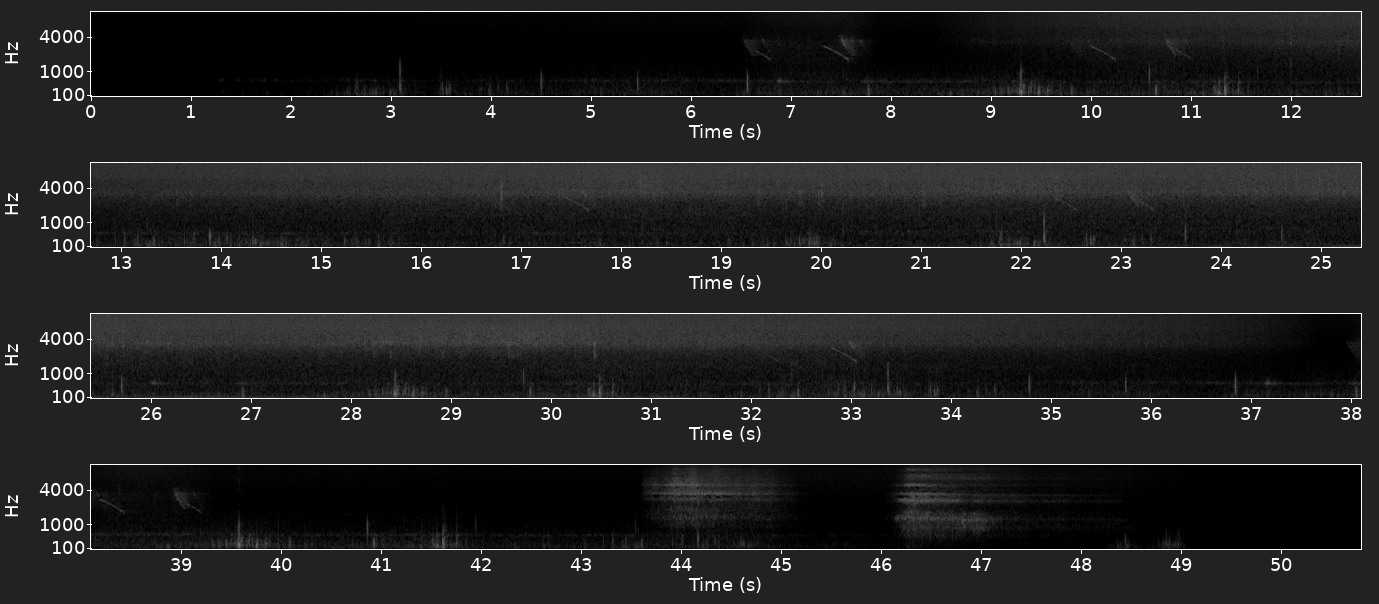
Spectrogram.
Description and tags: Peaceful Mountain Noises
This short sound clip consists of sounds of calm winds, birds chirping, and trees blowing in the wind ending in a calming exhale made y a young man. The sound of the whistling wind was recorded by softly blowing and whistling into the mic. The sound of the birds chirping was the sound of a cross walk signal beep, however its pitch was manipulated. All other recordings were actual recordings of trees blowing in the wind and a young man exhaling.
